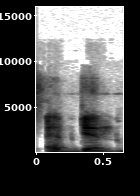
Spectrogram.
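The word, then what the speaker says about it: Edgin: Also yeah, it's we've been saying his name wrong the whole time. It's not Edgen. It's Edgen. – Ah, it's Edgen, apparently.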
